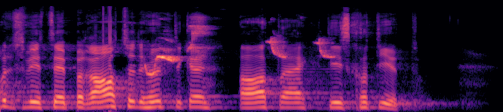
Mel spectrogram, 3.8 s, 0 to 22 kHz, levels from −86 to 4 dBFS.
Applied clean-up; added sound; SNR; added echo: neural mask model Resemble Enhance denoiser.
